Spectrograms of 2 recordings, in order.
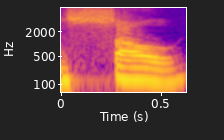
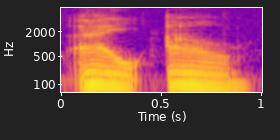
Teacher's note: Nah, ini diptong ya. Membaca diptong itu a dan i dan a dan u, tuh, ai, au.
